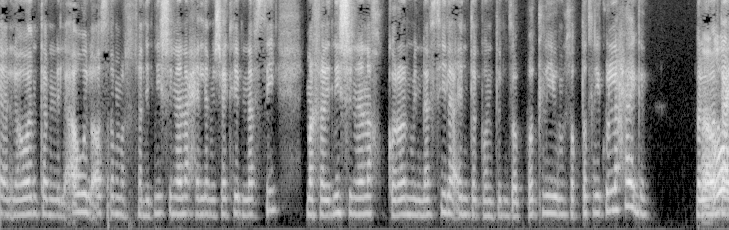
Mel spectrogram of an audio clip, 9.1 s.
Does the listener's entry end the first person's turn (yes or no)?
yes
